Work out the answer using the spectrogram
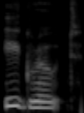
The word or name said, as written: egrote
